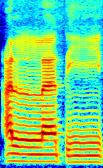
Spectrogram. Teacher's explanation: Perhatikan di sini ada hamzah wasol, ini diganti dengan fathah, maka dibaca Allah. Lamnya tasdid, maka dimasukkan, diidghamkan, ditekan. Allati, taknya dibaca panjang, ada ya sukun, mad tabi'i 2 ketukan, jangan panjang-panjang.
